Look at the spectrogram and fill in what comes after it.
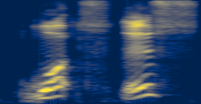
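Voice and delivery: put-on pirate captain voice. Narrator describing reading Peter Pan aloud, doing a Captain Hook voice. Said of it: "I love being hooked because he's like".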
